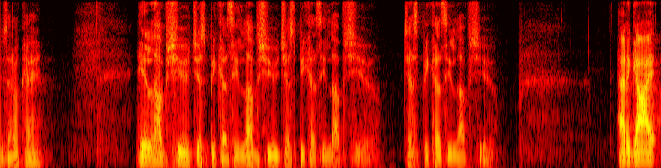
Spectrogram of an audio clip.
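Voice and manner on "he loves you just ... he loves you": soft, lower repeated reassurance; tender refrain. Real, not acted. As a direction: let it sink in gently.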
